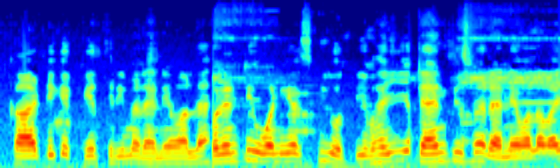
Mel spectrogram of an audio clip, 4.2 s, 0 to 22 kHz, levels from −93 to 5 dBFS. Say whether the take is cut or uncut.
cut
